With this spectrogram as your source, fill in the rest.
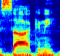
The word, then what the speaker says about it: Saucony: marketing specialist with the brand that we all love to mispronounce, Saucony, or Saucony. Which one is it? It's actually Saucony.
